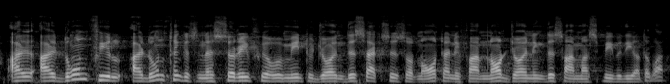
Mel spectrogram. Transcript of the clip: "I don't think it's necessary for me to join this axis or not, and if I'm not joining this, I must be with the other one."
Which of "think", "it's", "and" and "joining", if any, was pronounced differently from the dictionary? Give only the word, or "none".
think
